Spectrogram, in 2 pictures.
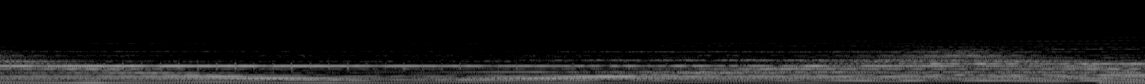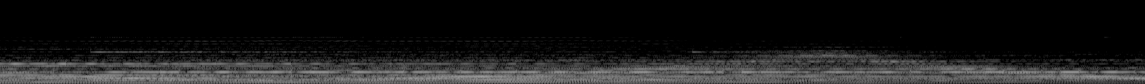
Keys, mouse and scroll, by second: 0.1 Delete, 2.3 Delete, 5.5 Escape, 7.7 a, 19.7 q.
